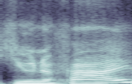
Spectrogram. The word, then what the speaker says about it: Younify: I'm the CEO of Unify, which is spelled funny. It's YOUNIFY.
